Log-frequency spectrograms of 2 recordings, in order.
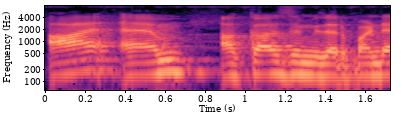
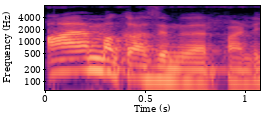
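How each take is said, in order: First: 'I' and 'am' are said as separate words. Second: 'I' and 'am' are said joined together. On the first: The speaker calls it wrong. "आप इसको आई और एम मत पढ़िएगा, ऐसे मत बोलना, थोड़ा ऑकवर्ड सा लगता है" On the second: The speaker calls it right. "आपको बोला आई एम"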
